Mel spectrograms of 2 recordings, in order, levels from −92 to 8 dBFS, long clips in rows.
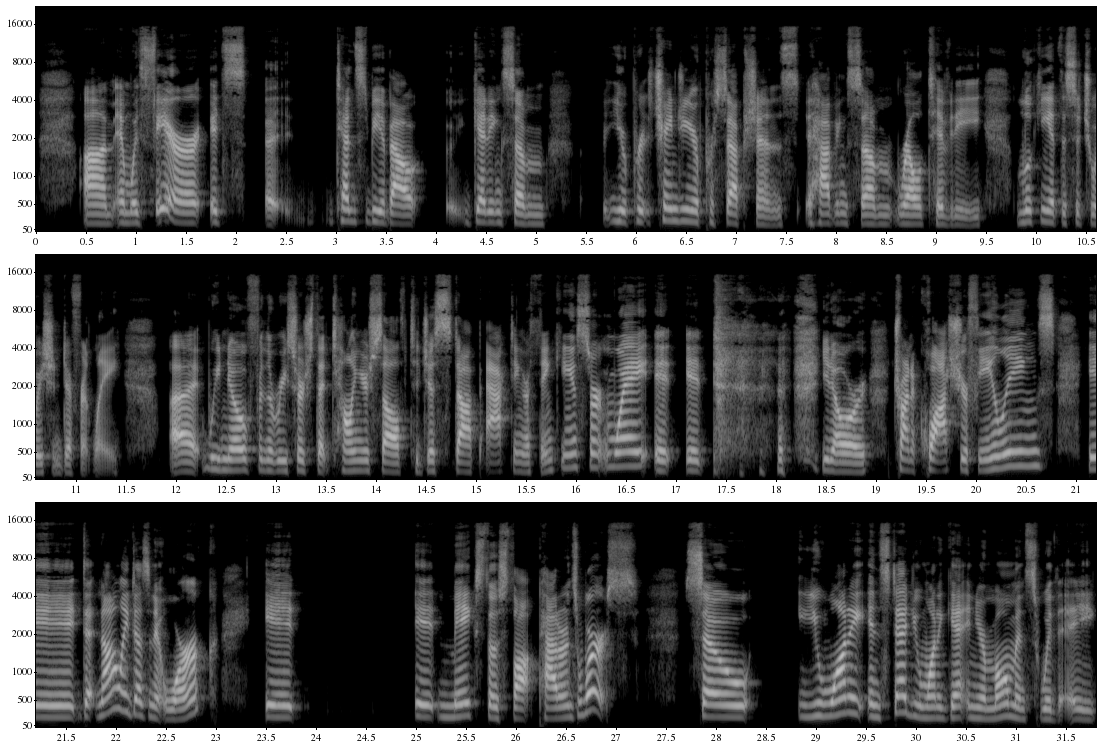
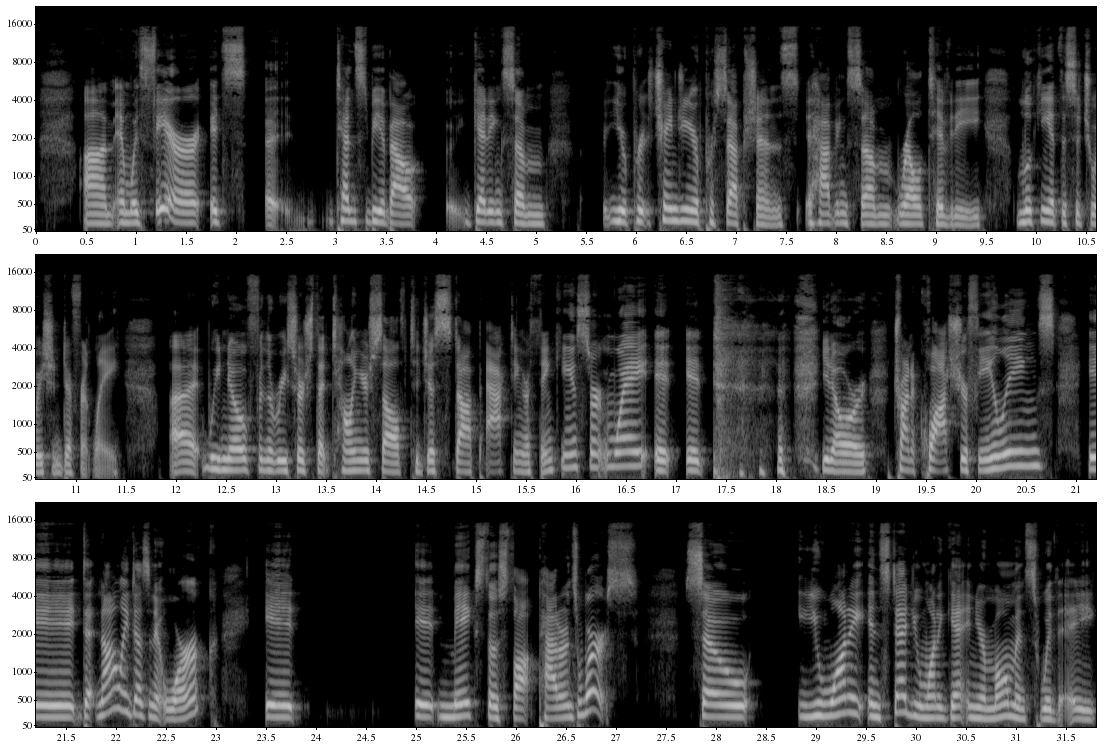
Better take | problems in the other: second | thin; very; fading below 800 Hz

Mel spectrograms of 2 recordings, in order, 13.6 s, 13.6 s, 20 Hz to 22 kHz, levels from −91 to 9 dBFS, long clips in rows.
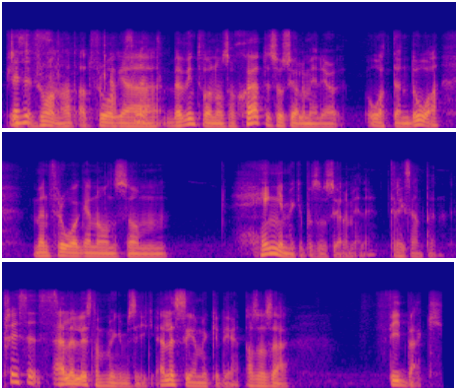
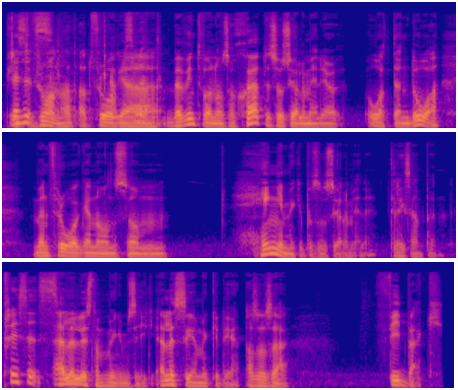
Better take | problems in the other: second | garbled, watery; slightly; nothing above 8 kHz

